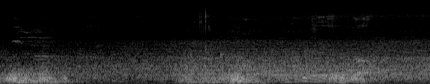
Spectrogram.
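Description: Indistinct, muffled voices in a hall, with a short spoken 'thank you' at the start.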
